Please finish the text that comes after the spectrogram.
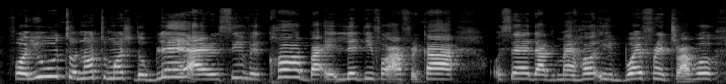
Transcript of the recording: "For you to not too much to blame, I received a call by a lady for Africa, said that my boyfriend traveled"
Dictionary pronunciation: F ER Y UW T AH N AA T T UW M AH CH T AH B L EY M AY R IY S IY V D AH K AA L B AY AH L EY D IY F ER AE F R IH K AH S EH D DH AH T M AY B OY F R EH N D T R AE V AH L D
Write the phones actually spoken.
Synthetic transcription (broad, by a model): F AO Y UW T AH N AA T T UW M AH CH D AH B L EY AY R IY S IY V AH K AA B AY AH L EY D IY F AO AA F R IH K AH S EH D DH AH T M AY B OY F R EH N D T R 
